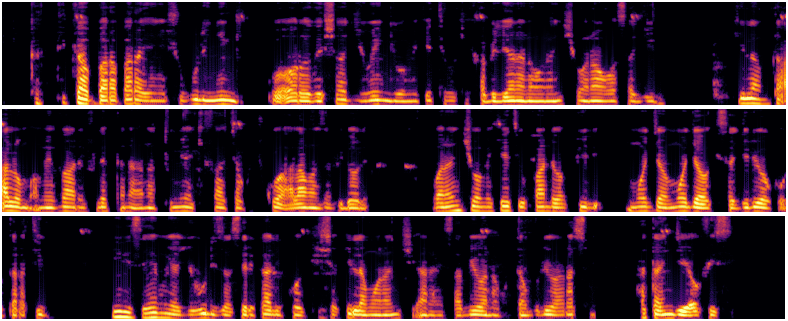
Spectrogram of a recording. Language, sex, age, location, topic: Swahili, male, 25-35, Wajir, government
